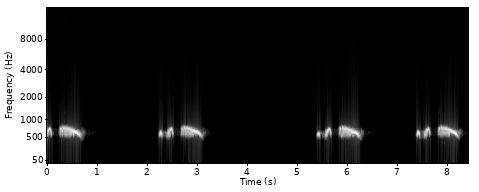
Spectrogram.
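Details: Repeated cooing of a spotted dove used to lure and provoke rival doves: each phrase a quick two-part stutter followed by a drawn-out descending coo, phrases about two to three seconds apart, four in all.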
